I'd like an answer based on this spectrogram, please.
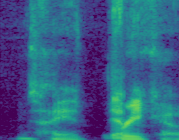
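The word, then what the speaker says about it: Rehkow: Rico is how you pronounce it.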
